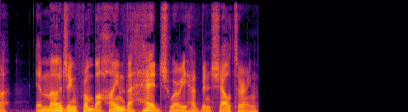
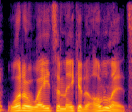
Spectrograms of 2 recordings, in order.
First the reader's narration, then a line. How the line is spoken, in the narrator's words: he laughed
